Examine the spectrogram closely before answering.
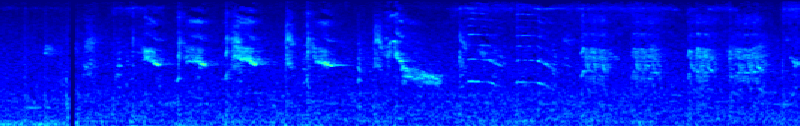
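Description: Common myna singing: a run of short whistled notes that slide down in pitch, mixed with harsh rasping notes, starting about a second in.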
